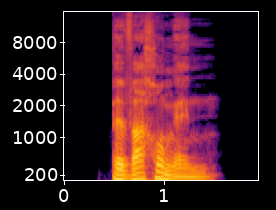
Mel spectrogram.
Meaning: plural of Bewachung
- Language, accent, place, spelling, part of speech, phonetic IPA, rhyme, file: German, Germany, Berlin, Bewachungen, noun, [bəˈvaxʊŋən], -axʊŋən, De-Bewachungen.ogg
